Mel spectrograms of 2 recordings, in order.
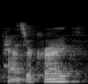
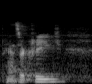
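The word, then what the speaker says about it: Panzerkrieg: I think it's called Panzer Craig Panzer Krieg I think the latter was correct the pronunciation there but that's all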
